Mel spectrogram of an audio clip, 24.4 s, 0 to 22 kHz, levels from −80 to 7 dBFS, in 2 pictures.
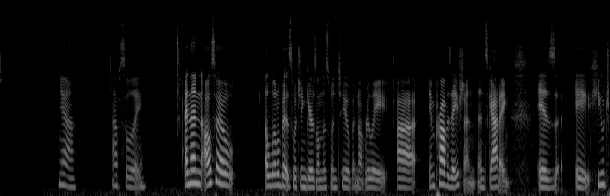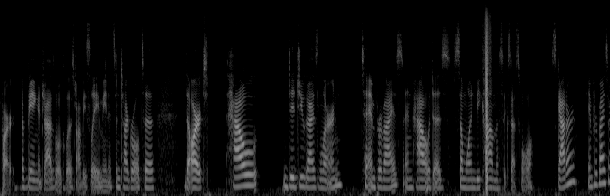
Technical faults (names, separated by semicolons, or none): wireless microphone noise hit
